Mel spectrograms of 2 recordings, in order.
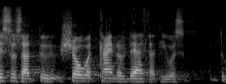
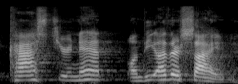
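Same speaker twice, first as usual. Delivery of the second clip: higher, louder call imitating a shout; retold shout; 6 semitones higher, 7 dB louder than usual. Preacher quotes Jesus calling to fishing disciples, mild shout. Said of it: "And Jesus shouts".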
